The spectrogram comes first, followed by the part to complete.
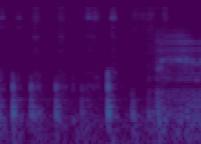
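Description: Wooden pencil writing on paper: a quick run of short, faint scratching strokes.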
